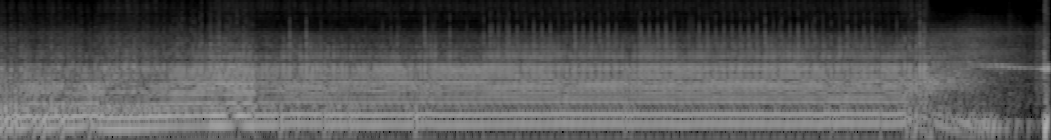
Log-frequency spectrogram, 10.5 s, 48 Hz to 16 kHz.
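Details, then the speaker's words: Mitsubishi Evo 10 suddenly running terribly: steady low drone, then engine sags and dies abruptly the instant throttle is given; owner suspects faulty MAP sensor. "The second you give it gas, it dies. The very, very second. So let's do the 3-second repair and swap the map."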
